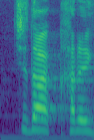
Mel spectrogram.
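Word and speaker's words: צְדָקָה: 여기 제가 히브리어 원어의 발음을 적어놨는데요, 미슈파트를 기대했는데 미스파흐가 웬 말이며 찌다카를 기대했는데 째아카가 웬 말이냐, 이렇게 지금 쓰고 있습니다.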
